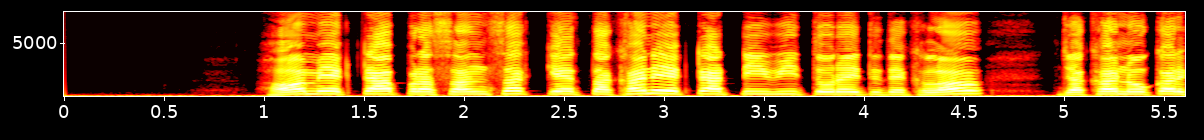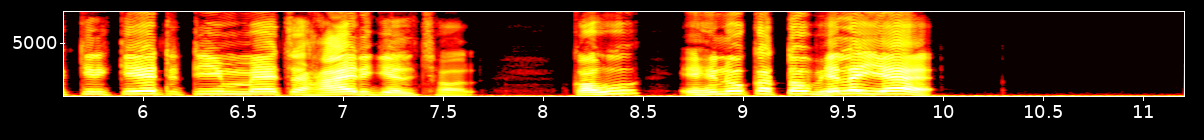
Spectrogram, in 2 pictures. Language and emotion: Maithili, angry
